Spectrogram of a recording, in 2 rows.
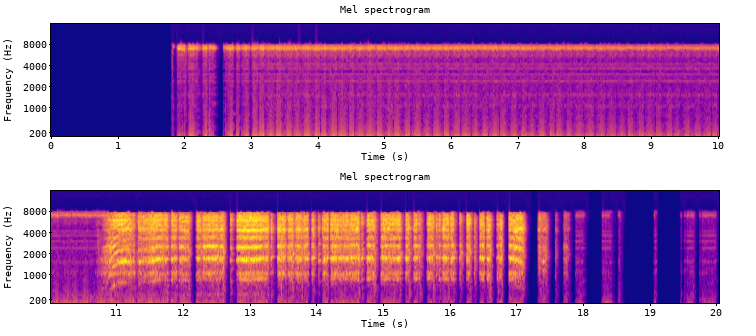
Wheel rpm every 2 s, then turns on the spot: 0, 0, 0, 0, 0, 80, 220, 230, 150, 0.
none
